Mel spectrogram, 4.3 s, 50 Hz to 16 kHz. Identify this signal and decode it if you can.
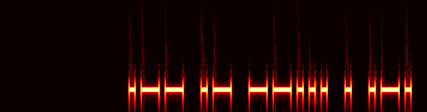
Morse code, heard as a keyed tone, about 20 wpm, 700 Hz. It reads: WA7ER
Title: Speed Racing - USA Call Signs 17wpm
